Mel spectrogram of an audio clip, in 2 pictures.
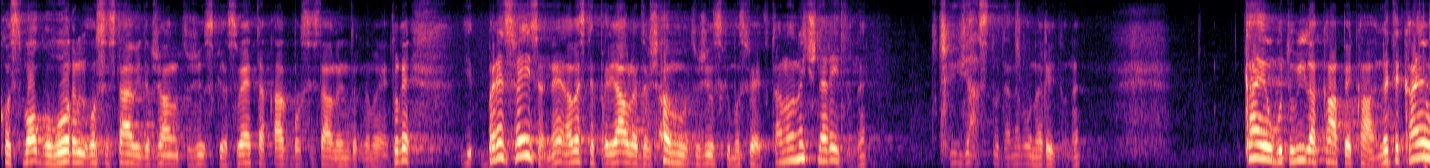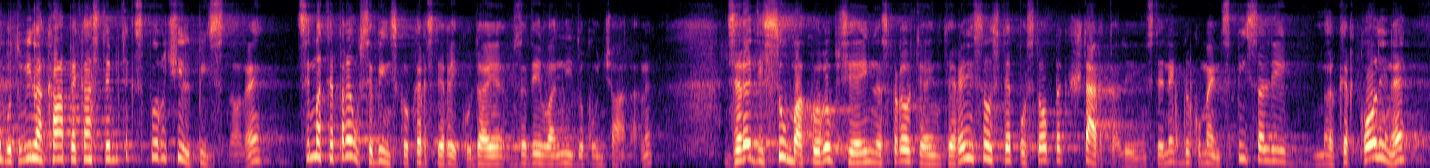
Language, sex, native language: Slovenian, male, Slovenian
